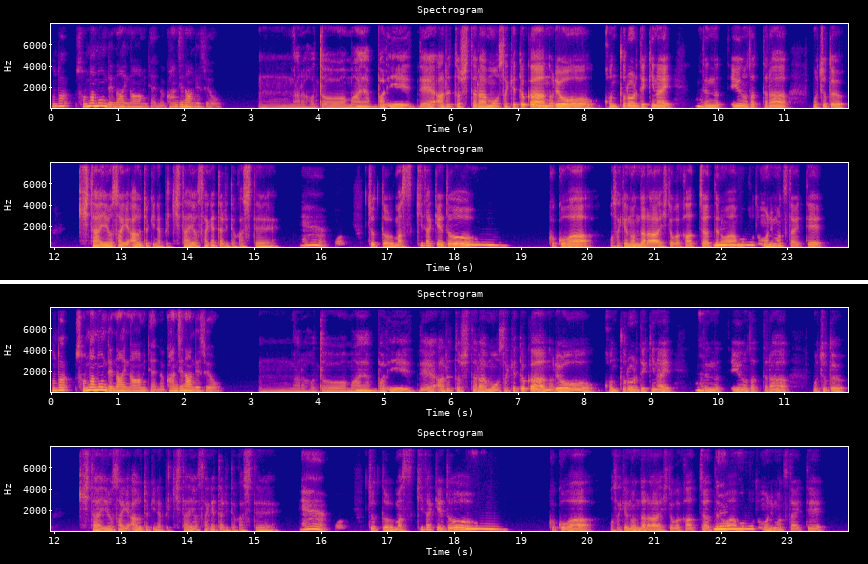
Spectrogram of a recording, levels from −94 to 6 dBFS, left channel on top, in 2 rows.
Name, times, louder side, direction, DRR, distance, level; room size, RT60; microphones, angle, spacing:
voice 1, 0.0-2.5 4.6-4.9 9.7-9.9 15.7-16.1 18.1-18.8 21.9-22.5, right 2 dB, 70° right, 0.5 m, -22 dB
voice 2, 3.1-9.3 9.8-11.0 11.4-11.9 12.4-15.3 16.2-16.3 16.7-18.3 19.4-20.1 20.3-23.5, left 3 dB, 45° left, 0.6 m, -25 dB
5.1 x 2.1 x 3.7 m
head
